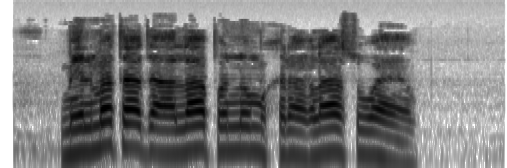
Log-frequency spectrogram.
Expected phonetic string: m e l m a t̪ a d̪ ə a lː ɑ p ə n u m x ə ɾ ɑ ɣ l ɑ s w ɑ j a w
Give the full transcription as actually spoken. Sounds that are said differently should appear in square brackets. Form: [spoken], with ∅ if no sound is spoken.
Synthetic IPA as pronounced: m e l m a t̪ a d̪ ə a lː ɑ p ə n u m x ə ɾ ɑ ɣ l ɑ s w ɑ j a w

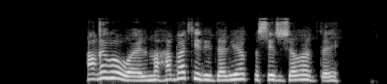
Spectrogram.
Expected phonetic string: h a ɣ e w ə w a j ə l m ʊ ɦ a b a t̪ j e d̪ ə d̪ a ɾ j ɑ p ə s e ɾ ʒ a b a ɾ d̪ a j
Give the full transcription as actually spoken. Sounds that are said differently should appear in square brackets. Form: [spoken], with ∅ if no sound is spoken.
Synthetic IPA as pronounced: h a ɣ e w ə w a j ə l m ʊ ɦ a b a t̪ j e d̪ ə d̪ a ɾ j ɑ p ə s e ɾ ʒ a [w] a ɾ d̪ a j

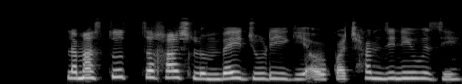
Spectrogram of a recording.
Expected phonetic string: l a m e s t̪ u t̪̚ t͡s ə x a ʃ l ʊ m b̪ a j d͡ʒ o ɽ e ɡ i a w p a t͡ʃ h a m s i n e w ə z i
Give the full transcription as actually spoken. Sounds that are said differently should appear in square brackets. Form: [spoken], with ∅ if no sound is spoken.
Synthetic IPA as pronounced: l a m [a] s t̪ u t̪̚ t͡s ə x a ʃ l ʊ m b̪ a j d͡ʒ o ɽ e ɡ i a w [k] a t͡ʃ h a m [z] i n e w ə z i

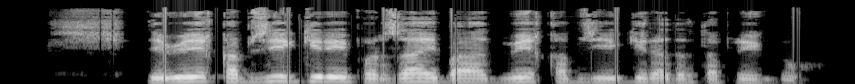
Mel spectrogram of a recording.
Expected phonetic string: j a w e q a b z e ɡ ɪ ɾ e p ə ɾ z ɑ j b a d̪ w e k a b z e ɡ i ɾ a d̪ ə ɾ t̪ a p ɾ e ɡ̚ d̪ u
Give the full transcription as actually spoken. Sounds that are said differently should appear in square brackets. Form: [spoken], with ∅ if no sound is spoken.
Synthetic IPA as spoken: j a w e q a b z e ɡ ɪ ɾ e p ə ɾ z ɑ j b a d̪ w e [q] a b z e ɡ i ɾ a d̪ ə ɾ t̪ a p ɾ e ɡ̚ d̪ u

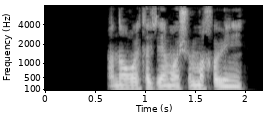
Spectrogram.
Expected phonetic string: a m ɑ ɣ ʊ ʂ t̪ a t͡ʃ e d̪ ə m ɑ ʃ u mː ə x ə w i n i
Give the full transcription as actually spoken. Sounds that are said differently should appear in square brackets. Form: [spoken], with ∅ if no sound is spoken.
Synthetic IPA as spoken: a [n] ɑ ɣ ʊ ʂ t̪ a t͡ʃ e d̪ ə m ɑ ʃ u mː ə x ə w i n i

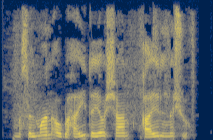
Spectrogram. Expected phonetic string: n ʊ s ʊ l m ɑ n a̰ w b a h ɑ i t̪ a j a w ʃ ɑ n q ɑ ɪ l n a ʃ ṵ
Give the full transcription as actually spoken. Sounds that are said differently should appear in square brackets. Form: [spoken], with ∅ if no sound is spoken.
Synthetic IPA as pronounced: [m] ʊ s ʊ l m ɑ n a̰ w b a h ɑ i t̪ a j a w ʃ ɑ n q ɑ ɪ l n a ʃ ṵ

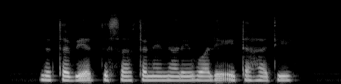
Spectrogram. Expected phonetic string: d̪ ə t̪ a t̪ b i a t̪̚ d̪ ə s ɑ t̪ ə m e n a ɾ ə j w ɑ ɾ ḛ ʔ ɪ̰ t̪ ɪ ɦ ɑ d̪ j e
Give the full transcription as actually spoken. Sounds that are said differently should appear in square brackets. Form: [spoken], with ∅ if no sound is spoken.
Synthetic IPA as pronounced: d̪ ə t̪ a [∅] b i a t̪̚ d̪ ə s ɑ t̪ ə [n] e n a [ɽ] ə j w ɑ [l] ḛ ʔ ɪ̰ t̪ ɪ ɦ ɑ d̪ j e

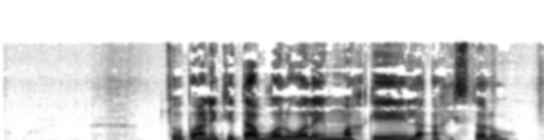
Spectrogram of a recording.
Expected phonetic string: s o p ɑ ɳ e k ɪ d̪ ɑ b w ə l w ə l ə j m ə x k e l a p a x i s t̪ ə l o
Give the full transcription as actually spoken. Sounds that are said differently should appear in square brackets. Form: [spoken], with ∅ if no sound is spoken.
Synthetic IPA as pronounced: [t͡s] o p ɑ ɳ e k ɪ [t̪] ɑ b w ə l w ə l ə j m ə x k e l a [ʔ] a x i s t̪ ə l o

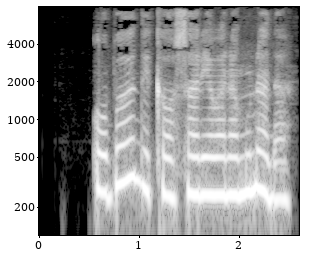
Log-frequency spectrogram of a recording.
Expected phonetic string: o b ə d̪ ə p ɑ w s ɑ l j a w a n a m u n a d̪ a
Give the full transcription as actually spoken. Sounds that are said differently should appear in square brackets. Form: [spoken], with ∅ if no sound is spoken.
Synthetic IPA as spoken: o b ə d̪ ə [k] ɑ w s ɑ [ɾ] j a w a n a m u n a d̪ a

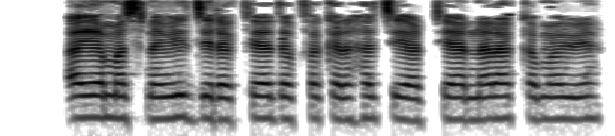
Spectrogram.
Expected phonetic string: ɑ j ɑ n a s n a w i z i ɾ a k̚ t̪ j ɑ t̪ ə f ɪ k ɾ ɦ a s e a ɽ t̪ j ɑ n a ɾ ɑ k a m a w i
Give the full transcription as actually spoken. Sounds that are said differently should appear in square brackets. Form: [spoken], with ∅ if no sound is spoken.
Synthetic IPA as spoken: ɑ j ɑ [m] a s n a w i z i ɾ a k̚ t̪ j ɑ [d̪] ə f ɪ k ɾ ɦ a [t͡s] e a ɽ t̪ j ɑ n a ɾ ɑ k a m a w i

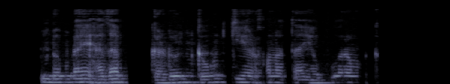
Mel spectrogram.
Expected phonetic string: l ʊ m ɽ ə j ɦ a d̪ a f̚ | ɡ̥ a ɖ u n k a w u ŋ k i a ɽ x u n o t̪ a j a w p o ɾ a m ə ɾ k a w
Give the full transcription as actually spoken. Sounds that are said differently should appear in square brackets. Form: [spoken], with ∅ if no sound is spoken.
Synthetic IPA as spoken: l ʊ m ɽ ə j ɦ a d̪ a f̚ | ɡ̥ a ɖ u n k a w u ŋ k i a ɽ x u n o t̪ a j a w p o ɾ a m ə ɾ k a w

